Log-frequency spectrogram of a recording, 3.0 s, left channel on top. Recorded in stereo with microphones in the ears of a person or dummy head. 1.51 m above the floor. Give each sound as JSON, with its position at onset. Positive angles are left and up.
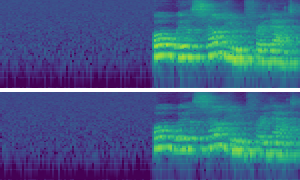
{"t": 1.5, "sound": "a woman speaking", "side_deg": 80, "distance_m": 1.1}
